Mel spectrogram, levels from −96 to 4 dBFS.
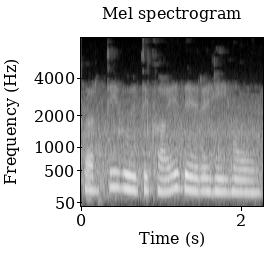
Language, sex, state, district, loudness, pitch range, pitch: Hindi, female, Chandigarh, Chandigarh, -14 LUFS, 180-210 Hz, 190 Hz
